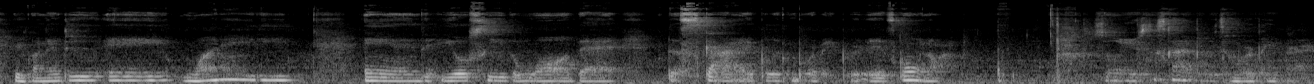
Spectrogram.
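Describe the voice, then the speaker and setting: A woman whispering at a very slow pace with long, frequent pauses, amid noticeable background noise and audible room echo. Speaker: homeschooling mom vlogger. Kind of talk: casual vlog narration. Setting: home classroom.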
